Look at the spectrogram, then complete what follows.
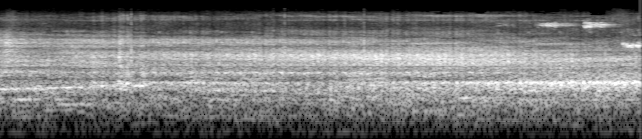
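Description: Model electric multiple unit running along a model railway layout, its motor and wheels working along the track, louder in the second half as it passes close by.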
